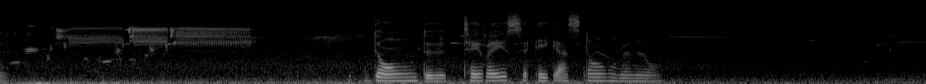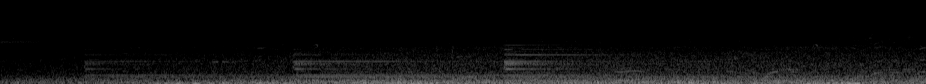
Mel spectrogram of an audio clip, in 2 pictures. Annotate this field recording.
Condensed from a soundwalk and ride to the end of the big jetty, formerly used for waiting cargo ships. It is now Parc Rene Levesque, an extension of the bicycle path to the mouth of the Lachine harbour, by the rapids.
